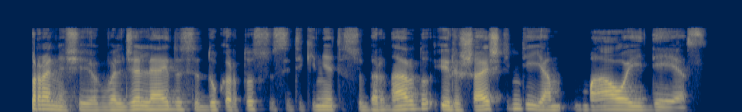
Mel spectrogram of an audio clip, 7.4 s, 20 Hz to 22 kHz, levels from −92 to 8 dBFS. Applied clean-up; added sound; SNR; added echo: none; none; none; none.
